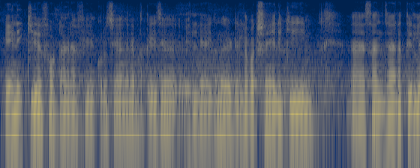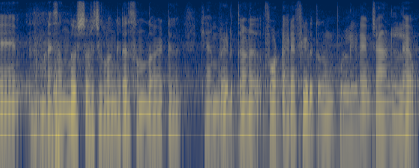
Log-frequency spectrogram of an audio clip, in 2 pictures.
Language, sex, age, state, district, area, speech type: Malayalam, male, 18-30, Kerala, Idukki, rural, spontaneous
